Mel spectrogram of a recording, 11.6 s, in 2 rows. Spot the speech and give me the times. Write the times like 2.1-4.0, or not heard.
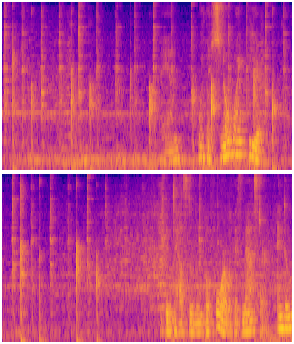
3.1-5.3, 8.9-11.5.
